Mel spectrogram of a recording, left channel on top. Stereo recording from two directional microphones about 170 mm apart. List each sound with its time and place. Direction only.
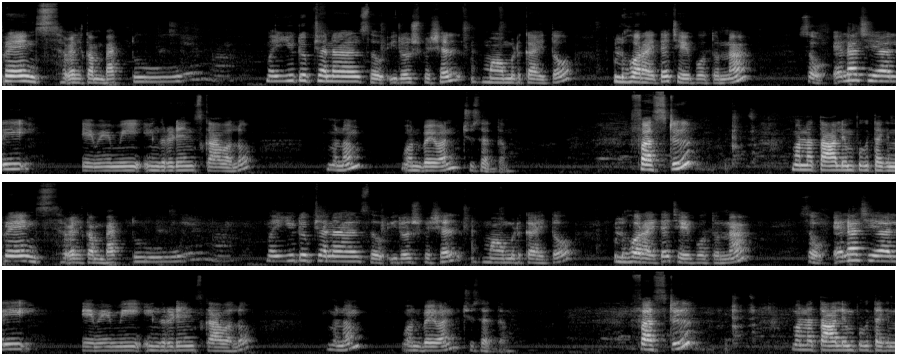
0.0 s a woman's voice: 65° left (ahead or behind); by 1.4 s 90° left
2.6 s a woman's voice: 90° left
15.2 s a woman's voice: 90° left
16.8 s speech: 90° left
